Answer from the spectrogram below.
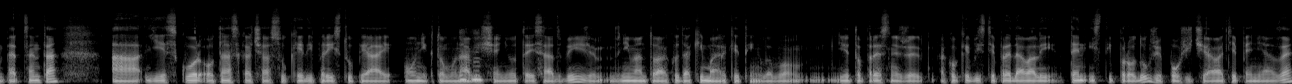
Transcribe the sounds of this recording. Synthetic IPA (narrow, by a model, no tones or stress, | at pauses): mpɛɾt͡sɛnt̪aʔajɛskʊɔɾʔɔ̰t̪aːskat͡ʃasukɛd̪ipɾist̪uːpɪaːjʔɔɲikt̪ɔmunaʋiːʃɛɲɪut̪ɛjsad͡zbiʒɛvɲiːmamt̪ɔakɔt̪akiːmaɾkɛt̪ḭŋɡlɛbɔ̰jɛt̪ɔpɾɛsɲɛʒɛakɔkɛbiscɛpɾɛd̪aːʋalit̪ɛnʔḭst̪iːpɾɔd̪uɡ̚d̪ʒɛpɔʒit͡ʃɪaʋacɛpɛɲɪazɛ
